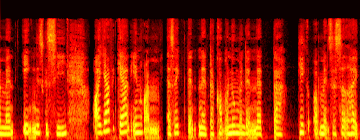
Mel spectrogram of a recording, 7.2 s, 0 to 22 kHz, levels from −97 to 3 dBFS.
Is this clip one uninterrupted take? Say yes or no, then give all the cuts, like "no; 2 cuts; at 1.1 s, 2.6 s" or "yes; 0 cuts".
no; 1 cut; at 3.2 s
